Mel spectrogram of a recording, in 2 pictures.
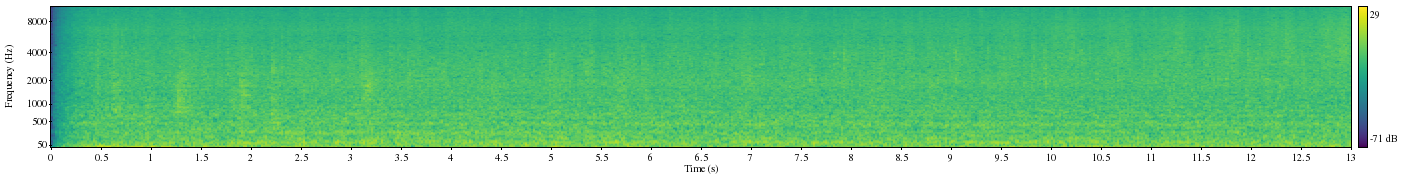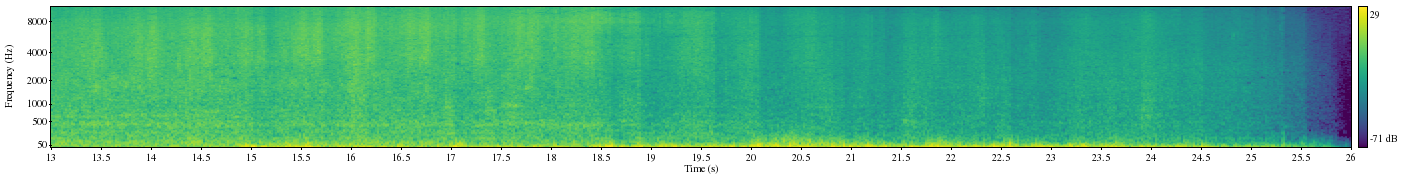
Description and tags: Big Fan at Hilversum Trainstation
Big fan near Hilversum train station.
Recorded with the Zoom H4 Handy recorder (XY Stereo).
noisy, windy, circulate, fan, sucking, suck, circulation, vent, wind, blowing, flutter, blow, fluttering, noise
